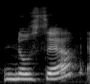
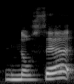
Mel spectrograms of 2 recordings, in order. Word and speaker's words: Nozière: And she did actually win the Cannes Award for Best Actress for two films, Violette Nozière. I may be pronouncing that wrong. Violette Nozière, N-O-Z-I-E-R-E. – I think you were pretty correct the first time.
